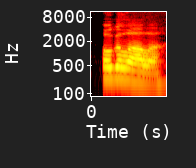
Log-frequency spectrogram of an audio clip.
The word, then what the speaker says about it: Ogallala: But the Ogallala, is that right? – Ogallala, yeah.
